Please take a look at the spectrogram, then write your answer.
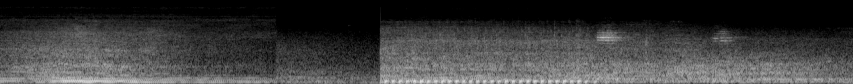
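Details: Soul GT 125 scooter after repair of a crackling noise felt when riding slowly at 40 km/h: quiet, then the engine catches and settles into a steady, even beat with no scraping or knocking. Running clean now.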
